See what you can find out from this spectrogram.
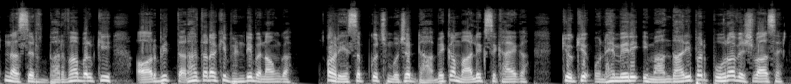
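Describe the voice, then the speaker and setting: A man's voice: medium pitch, animated, a little fast, darkish tone, dry recording, clean studio sound, natural voice. A man voicing an earnest, dutiful teenage son in a cartoon moral story, explaining things reassuringly. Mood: eager. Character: earnest, dutiful fifteen-year-old son of poor mother. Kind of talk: animated moral-story dialogue.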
